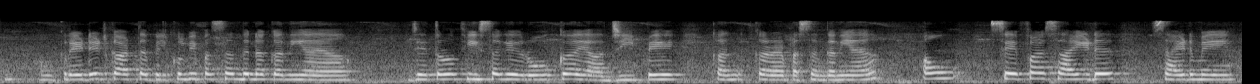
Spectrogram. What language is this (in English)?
Sindhi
